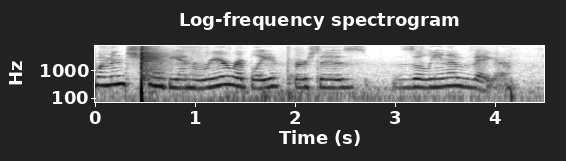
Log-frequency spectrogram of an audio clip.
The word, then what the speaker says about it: Zelina Vega: For the SmackDown Women's Champion, Rhea Ripley versus Zelina Vega. You pronounced it right if you were wondering.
